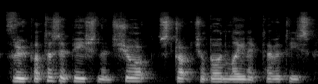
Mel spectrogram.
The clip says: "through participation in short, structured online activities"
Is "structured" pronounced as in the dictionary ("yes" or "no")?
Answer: yes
